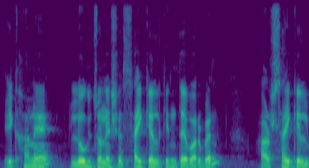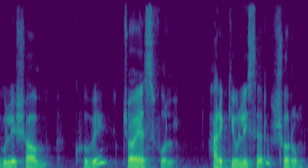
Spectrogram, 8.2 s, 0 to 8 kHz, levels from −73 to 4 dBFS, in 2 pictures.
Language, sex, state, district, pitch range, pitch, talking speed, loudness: Bengali, male, Tripura, West Tripura, 120-155 Hz, 135 Hz, 115 wpm, -21 LUFS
